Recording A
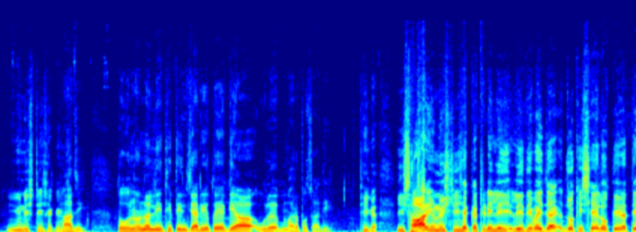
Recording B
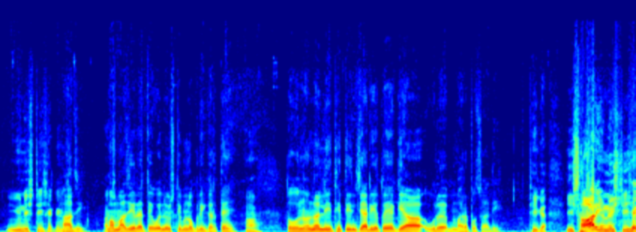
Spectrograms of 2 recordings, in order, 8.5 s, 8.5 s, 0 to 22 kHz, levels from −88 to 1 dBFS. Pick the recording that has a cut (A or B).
A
